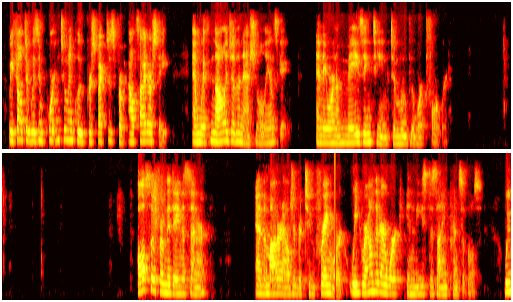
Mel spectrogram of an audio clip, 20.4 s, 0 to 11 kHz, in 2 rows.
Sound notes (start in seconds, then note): 10.0 computer mouse clicks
